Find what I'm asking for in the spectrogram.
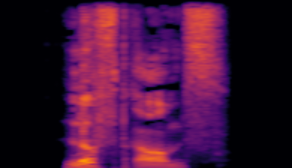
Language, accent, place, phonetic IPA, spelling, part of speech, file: German, Germany, Berlin, [ˈlʊftˌʁaʊ̯ms], Luftraums, noun, De-Luftraums.ogg
- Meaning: genitive singular of Luftraum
